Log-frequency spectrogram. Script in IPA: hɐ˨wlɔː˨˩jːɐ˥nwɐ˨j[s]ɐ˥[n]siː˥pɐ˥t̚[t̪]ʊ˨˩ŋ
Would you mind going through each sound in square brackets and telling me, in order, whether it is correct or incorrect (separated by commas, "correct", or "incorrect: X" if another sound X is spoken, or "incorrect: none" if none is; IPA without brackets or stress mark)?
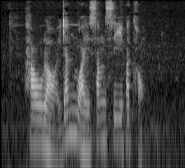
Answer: correct, incorrect: m, incorrect: t̪ʰ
